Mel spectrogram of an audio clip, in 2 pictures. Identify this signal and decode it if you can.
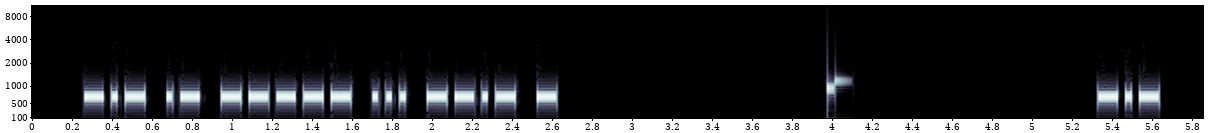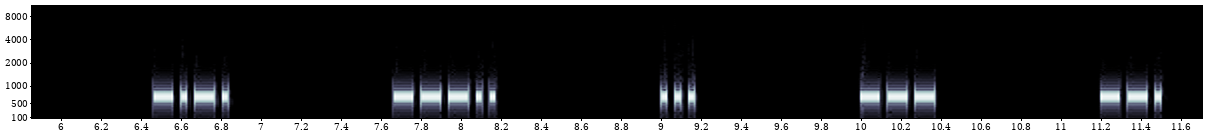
Morse code, heard as a keyed tone, about 36 wpm, spaced as for 15 wpm, 700 Hz. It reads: KA0SQT KC8SOG
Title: USA Call Signs - 6 Characters - 8x Character Spacing - 35wpm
